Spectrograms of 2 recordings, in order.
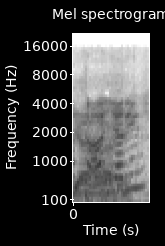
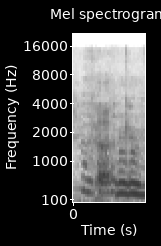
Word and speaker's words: Cagliari: Is it good pronunciation? Yeah, Cagliari. Cagliari.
